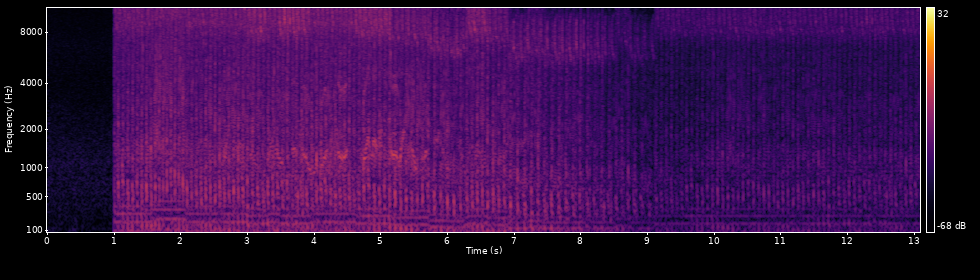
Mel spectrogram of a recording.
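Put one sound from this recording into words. A beam weapon fires with a loud crackling buzz.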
